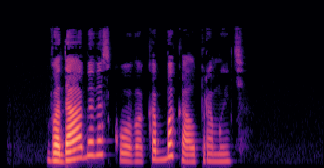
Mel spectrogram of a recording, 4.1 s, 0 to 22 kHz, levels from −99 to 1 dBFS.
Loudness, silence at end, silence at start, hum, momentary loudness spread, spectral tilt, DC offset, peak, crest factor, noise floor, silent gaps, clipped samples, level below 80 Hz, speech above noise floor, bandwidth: -25 LUFS; 1.1 s; 0.6 s; none; 19 LU; -6 dB/octave; under 0.1%; -4 dBFS; 22 dB; -83 dBFS; none; under 0.1%; -80 dBFS; 58 dB; 11 kHz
